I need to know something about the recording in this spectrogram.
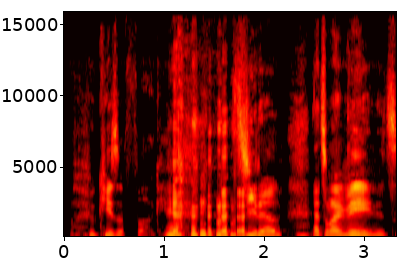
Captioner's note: laughing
